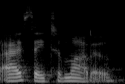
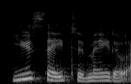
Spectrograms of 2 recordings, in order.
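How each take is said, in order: First: "tomato" as to-MAH-to; broad A in "tomato", to-MAH-to; "tomato" said tuh-MAH-toh. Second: "tomato" as to-MAY-to; long A in "tomato", to-MAY-to; "tomato" said tuh-MAY-toh. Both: Shown as a demonstration. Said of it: "You say tomato, I say tomato".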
